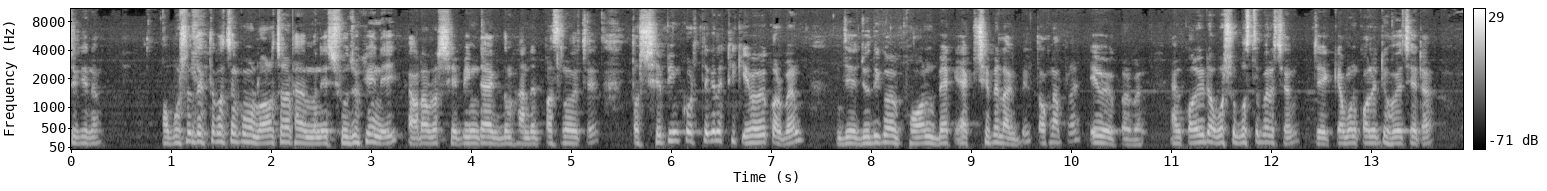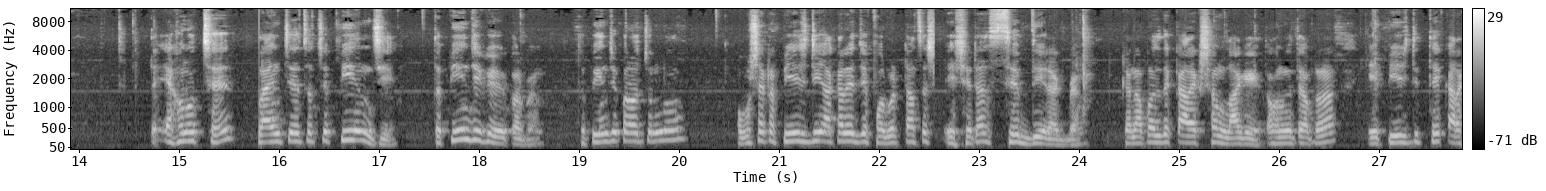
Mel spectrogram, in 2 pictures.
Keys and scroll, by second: 14.5 ctrl+KP_0, 24.0 ctrl+s, 26.9 ctrl+s.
